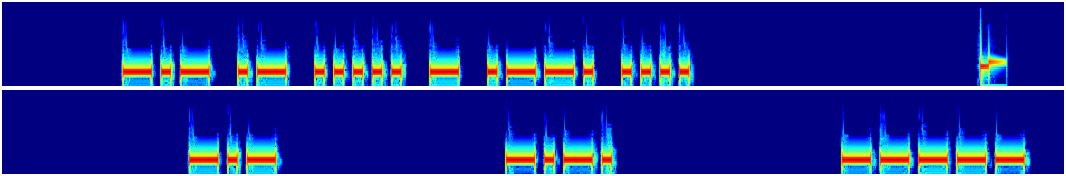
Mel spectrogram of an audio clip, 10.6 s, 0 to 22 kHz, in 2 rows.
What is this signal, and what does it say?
Morse code, heard as a keyed tone, about 25 wpm, spaced as for 14 wpm, 700 Hz. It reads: KA5TPH KC0
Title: USA Call Signs - 6 Characters - 8x Character Spacing - 25wpm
